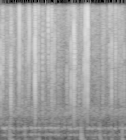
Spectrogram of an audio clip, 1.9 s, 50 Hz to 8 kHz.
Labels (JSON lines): {"label": "anthrophony, mechanical", "recorder": "SoundTrap 300"}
